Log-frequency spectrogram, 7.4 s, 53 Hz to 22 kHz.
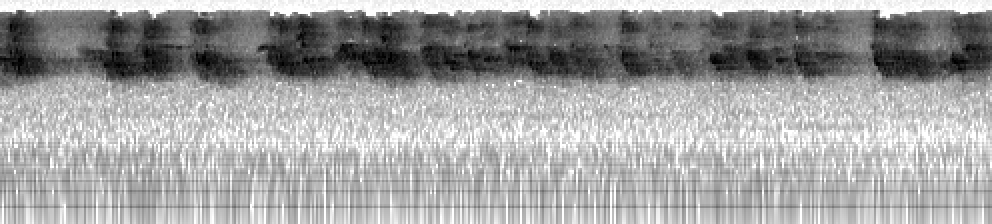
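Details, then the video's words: A spring 2020 morning chorus of several birds: high, thin chirps and twittering phrases overlap almost continuously, with a faint low background hum. "Birds singing in the morning"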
